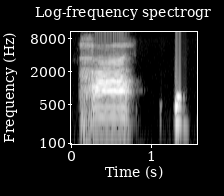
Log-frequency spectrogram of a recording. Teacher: গলার ভিতর থেকে পড়তে হবে হা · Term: লম্বা হা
